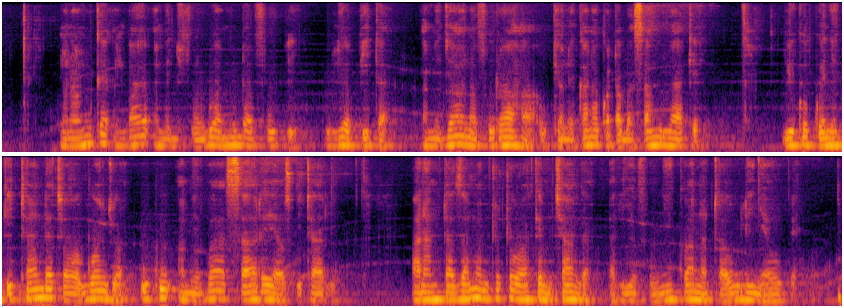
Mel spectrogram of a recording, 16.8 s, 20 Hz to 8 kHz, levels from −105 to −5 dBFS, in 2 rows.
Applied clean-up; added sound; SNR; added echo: neural separator model SepFormer DNS4.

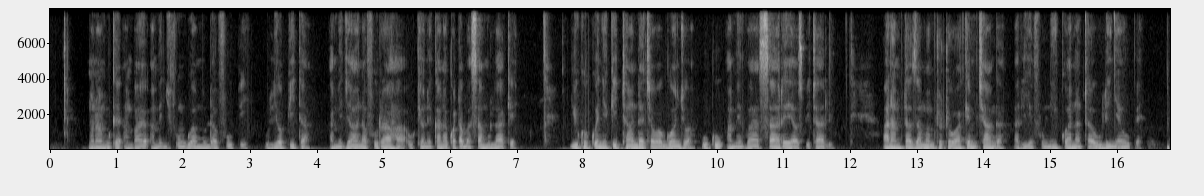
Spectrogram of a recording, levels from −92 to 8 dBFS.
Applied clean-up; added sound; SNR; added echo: none; none; none; none.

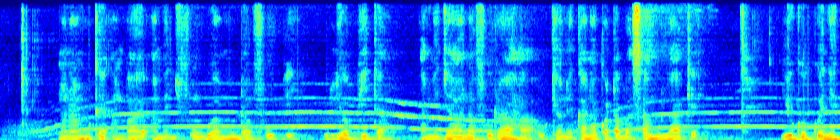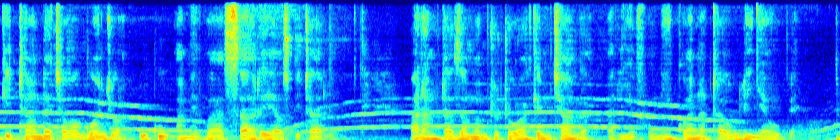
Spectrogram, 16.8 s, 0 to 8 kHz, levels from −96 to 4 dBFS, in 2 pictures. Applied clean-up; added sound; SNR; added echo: none; Dog; 13 dB; reverberation time 1.1 s.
